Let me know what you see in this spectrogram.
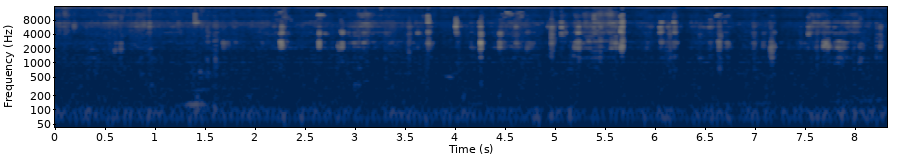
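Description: Faint chewing of a chicken cheeseburger, with small scattered mouth clicks over a steady low hum.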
